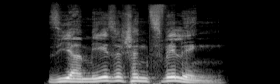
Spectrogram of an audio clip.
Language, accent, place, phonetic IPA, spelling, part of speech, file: German, Germany, Berlin, [zi̯aˈmeːzɪʃn̩ ˈt͡svɪlɪŋ], siamesischen Zwilling, noun, De-siamesischen Zwilling.ogg
- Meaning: genitive singular of siamesischer Zwilling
